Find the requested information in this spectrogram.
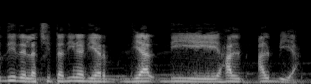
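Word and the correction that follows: Halabja: Non è Al- Halabia. Halabia. Halabia.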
